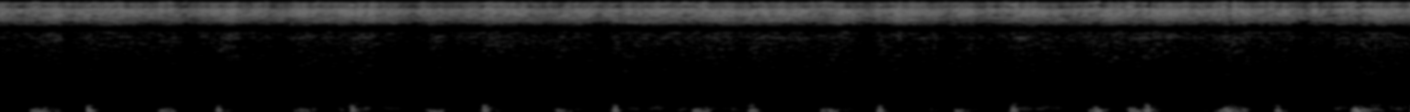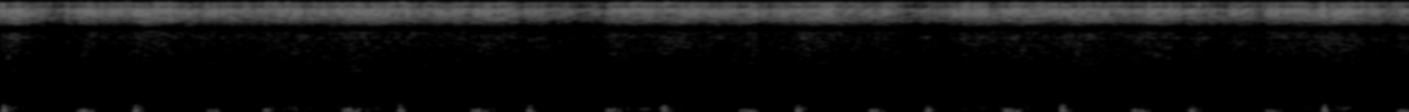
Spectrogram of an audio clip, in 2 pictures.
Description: My heart was racing and my breathing was heavy as well after jumping jacks.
